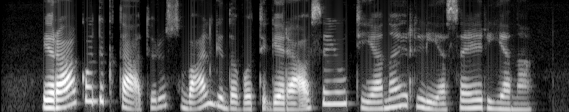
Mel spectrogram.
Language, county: Lithuanian, Panevėžys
